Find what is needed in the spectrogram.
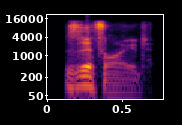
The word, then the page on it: xiphoid: British English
